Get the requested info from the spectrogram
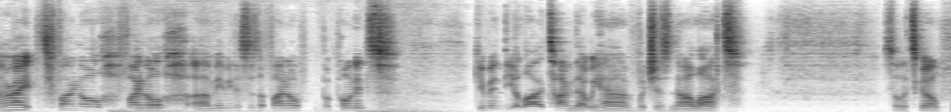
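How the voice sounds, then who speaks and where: Mumbling at a moderate pace, a man leaves long, frequent pauses amid noticeable background noise. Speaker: gaming video creator. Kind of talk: gameplay commentary.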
